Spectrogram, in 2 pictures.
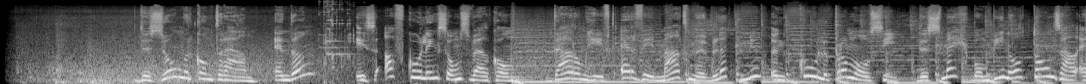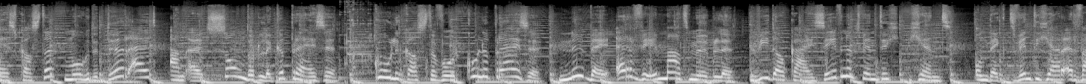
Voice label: commercial; rv maatmeubelen; Breakout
